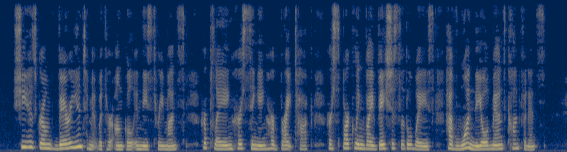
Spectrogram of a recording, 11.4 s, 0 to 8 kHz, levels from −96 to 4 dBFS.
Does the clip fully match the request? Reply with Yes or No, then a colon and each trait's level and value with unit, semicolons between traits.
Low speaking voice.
No: high, 195 Hz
